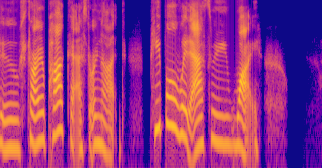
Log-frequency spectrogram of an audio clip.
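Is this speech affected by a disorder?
Yes: hemiplegic cerebral palsy.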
